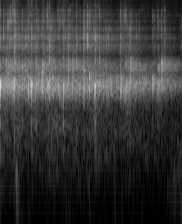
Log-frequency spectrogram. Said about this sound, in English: So give yourself a big round of applause, if you will, for being awesome.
